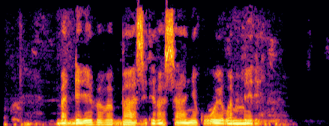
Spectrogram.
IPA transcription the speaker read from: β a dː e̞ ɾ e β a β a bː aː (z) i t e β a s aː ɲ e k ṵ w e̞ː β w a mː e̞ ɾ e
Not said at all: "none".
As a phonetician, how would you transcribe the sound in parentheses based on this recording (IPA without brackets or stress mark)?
s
